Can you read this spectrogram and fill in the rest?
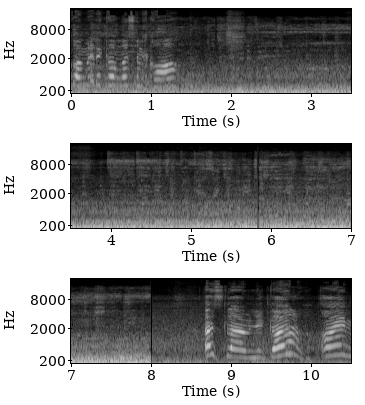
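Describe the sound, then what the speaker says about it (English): An American muscle car passing on a road near Blackpool, a rising engine rumble that swells and holds for several seconds, then cuts off as voices and chatter take over at the end. "Look, America muscle car."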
